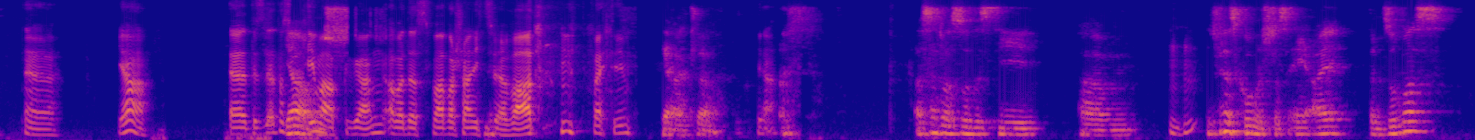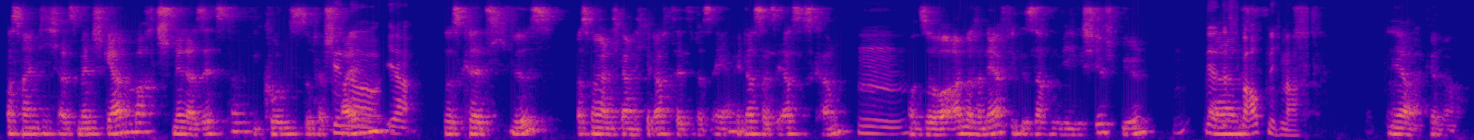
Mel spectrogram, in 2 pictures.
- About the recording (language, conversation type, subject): German, unstructured, Was macht Kunst für dich besonders?
- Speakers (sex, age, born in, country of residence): male, 25-29, Germany, Germany; male, 25-29, Germany, Germany
- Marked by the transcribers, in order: static; other background noise; unintelligible speech; laughing while speaking: "erwarten"; snort; in English: "AI"; in English: "AI"; chuckle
